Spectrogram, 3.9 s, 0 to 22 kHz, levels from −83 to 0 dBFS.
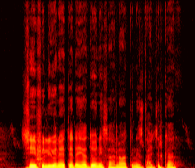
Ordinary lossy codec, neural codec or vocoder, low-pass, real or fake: none; none; none; real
